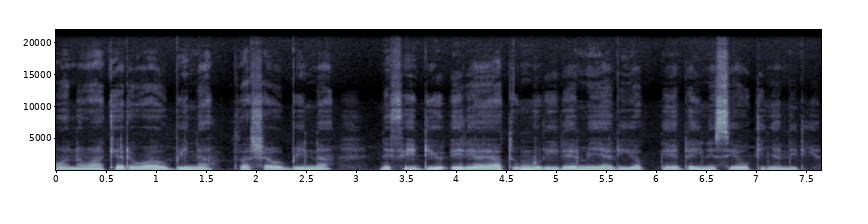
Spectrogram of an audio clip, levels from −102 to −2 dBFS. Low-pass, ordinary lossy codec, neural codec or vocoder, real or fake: none; none; none; real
